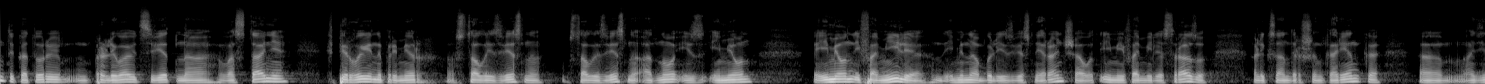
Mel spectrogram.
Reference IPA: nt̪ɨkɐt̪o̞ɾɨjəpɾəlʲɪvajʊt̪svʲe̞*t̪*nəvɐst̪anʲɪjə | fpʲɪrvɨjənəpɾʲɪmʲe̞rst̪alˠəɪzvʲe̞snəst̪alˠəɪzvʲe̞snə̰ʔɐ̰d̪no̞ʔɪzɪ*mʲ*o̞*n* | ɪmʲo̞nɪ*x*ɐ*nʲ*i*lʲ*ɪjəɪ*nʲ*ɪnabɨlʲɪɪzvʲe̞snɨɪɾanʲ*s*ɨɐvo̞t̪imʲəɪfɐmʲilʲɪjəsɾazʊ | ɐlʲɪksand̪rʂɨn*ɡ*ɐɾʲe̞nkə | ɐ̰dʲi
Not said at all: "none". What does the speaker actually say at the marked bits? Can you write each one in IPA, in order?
t̪, mʲ, n, f, mʲ, lʲ, mʲ, ʂ, k

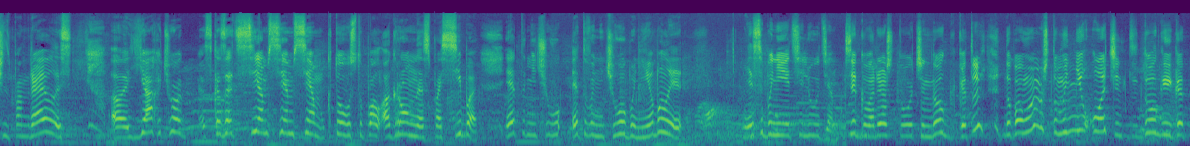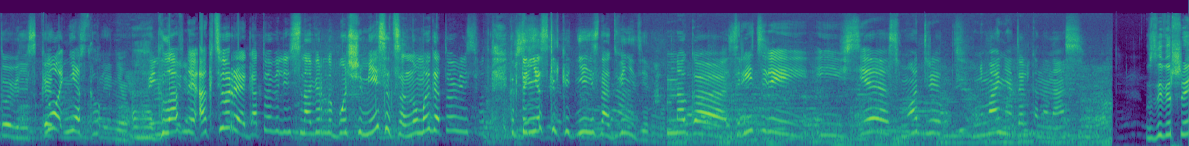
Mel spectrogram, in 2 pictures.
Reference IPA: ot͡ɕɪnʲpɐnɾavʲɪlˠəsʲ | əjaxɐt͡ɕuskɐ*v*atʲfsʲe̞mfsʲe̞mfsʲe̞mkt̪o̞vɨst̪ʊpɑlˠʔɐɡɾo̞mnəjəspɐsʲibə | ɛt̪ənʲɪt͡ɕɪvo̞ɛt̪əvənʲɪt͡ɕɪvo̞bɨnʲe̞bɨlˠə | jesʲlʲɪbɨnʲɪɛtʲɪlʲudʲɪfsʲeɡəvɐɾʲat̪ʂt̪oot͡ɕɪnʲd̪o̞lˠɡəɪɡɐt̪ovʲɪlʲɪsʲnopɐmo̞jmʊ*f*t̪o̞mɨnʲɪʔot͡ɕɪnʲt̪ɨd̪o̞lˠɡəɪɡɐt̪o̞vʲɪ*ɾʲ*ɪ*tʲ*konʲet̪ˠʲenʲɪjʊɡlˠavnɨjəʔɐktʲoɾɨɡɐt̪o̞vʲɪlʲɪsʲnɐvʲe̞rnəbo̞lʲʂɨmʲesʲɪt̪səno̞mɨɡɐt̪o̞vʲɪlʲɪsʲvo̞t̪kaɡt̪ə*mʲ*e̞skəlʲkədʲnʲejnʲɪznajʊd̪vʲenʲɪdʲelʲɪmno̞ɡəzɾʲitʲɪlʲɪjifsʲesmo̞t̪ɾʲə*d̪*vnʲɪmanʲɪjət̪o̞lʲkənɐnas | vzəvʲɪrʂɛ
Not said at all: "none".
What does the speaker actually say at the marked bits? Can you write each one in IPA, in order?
z, ʂ, lʲ, sʲ, nʲ, t̪

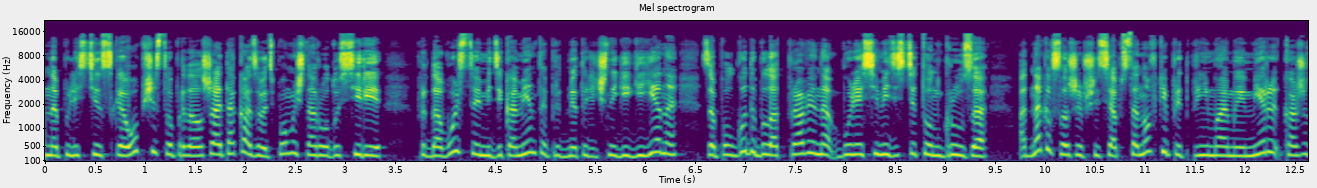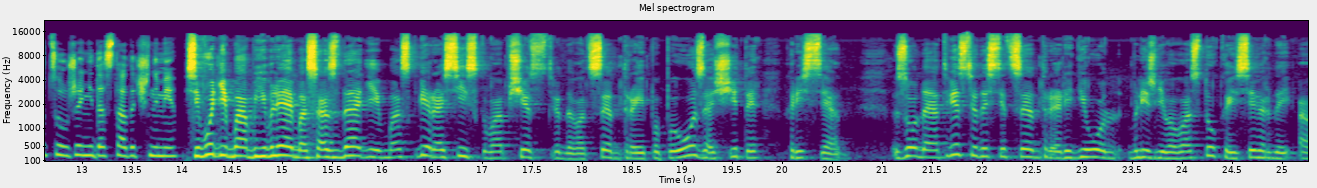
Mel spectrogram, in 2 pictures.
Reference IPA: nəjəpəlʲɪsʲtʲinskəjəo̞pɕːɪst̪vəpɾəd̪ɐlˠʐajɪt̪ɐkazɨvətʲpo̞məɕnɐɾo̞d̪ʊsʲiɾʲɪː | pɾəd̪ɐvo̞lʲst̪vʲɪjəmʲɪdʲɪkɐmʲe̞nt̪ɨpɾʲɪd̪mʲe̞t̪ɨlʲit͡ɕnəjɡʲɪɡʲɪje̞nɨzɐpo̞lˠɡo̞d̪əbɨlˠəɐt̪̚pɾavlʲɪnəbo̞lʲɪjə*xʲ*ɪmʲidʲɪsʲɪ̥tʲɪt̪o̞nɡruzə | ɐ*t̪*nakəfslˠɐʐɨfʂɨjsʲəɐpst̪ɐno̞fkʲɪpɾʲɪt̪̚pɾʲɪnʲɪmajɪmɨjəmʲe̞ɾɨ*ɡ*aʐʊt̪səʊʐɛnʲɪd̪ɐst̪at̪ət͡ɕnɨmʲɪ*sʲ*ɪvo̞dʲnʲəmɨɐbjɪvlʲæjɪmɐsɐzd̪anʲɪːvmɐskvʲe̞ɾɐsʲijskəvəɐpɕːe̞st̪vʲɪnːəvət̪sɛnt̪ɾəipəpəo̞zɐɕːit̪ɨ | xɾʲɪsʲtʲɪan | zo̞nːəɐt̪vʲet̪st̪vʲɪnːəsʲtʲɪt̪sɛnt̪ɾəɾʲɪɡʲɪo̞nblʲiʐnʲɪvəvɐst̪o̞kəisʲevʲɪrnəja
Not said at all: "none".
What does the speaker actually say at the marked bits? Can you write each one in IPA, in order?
sʲ, d̪, k, sʲ

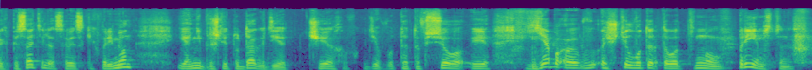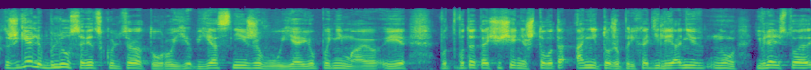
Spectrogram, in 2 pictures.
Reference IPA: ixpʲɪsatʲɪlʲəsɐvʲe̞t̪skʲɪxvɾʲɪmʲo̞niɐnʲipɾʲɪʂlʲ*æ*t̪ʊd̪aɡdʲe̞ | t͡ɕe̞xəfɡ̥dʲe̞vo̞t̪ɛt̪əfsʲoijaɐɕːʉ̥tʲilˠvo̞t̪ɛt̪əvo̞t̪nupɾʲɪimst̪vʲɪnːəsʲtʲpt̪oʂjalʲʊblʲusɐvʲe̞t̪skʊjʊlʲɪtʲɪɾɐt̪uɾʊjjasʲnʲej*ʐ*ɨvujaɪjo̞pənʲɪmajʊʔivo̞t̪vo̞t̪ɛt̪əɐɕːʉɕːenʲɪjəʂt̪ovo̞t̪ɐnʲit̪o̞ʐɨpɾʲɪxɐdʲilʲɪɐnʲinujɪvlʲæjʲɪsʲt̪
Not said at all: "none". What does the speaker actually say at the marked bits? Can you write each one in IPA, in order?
i, ʐ

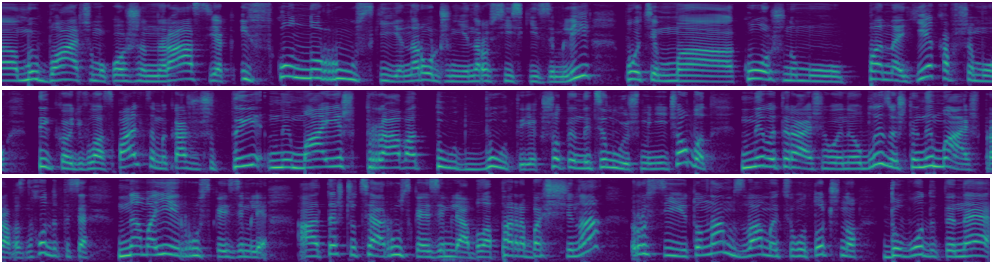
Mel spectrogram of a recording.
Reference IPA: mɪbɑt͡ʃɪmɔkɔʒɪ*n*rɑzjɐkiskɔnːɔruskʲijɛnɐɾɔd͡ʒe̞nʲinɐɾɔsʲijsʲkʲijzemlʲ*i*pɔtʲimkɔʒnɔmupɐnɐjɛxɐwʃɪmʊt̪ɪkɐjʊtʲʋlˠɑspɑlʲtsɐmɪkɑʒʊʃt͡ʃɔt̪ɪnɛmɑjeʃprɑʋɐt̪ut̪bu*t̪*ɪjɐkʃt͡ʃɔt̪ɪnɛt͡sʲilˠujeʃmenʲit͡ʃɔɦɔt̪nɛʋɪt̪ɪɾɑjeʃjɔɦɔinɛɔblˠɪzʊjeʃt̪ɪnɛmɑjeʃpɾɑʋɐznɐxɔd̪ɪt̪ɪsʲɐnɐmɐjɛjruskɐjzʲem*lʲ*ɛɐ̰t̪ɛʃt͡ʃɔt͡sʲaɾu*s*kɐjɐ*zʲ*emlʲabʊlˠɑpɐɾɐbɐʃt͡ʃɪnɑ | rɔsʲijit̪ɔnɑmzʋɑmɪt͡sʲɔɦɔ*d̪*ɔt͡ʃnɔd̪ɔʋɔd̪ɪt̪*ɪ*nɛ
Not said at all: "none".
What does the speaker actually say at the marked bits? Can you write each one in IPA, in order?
n, i, t̪, lʲ, s, zʲ, t̪, ɪ

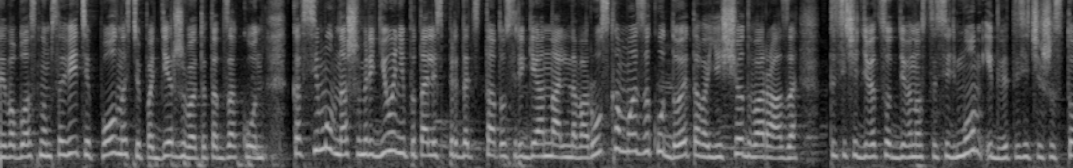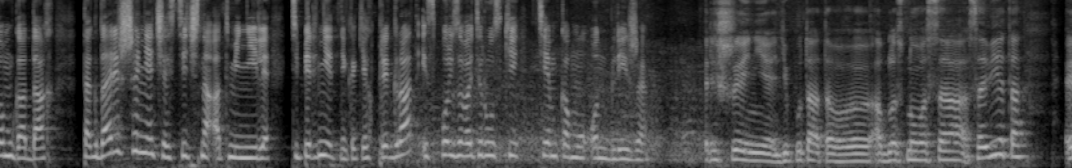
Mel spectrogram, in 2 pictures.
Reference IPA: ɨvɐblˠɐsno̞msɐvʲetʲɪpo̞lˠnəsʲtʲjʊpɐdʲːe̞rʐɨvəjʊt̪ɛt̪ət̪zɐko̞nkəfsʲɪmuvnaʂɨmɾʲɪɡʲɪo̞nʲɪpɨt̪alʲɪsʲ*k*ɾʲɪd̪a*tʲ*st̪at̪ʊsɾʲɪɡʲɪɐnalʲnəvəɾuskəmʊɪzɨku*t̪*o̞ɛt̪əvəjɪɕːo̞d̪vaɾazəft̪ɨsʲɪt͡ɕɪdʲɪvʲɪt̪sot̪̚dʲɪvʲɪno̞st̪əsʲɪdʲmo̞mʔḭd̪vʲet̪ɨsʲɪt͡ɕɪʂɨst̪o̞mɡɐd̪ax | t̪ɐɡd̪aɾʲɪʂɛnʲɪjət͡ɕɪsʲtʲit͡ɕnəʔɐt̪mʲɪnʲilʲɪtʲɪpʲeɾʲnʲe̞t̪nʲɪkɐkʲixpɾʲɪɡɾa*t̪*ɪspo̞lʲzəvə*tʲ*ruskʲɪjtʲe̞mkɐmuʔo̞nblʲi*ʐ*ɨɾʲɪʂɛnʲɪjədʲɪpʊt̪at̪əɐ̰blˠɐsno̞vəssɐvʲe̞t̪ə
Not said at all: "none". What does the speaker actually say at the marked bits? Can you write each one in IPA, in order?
p, tʲ, d̪, t̪, tʲ, ʐ

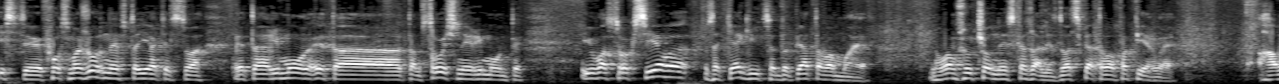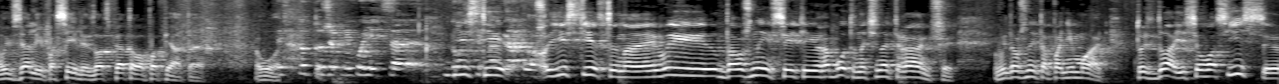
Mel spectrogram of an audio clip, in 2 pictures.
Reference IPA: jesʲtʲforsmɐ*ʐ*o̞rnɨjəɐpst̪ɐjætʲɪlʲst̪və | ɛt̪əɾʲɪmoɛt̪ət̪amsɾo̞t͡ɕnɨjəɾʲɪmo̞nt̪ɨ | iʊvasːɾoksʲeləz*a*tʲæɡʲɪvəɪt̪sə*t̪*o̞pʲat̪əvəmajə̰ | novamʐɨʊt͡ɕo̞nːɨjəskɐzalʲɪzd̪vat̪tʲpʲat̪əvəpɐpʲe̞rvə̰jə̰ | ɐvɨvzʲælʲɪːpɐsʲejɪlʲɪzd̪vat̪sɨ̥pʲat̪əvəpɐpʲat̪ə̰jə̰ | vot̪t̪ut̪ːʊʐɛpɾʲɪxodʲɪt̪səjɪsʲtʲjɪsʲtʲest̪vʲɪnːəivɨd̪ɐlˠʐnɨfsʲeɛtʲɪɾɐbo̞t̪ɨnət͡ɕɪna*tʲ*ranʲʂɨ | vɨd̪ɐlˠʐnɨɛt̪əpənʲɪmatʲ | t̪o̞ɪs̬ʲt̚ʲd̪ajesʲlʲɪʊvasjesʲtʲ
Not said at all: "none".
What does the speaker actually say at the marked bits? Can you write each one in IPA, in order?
ʐ, ɐ, d̪, tʲ

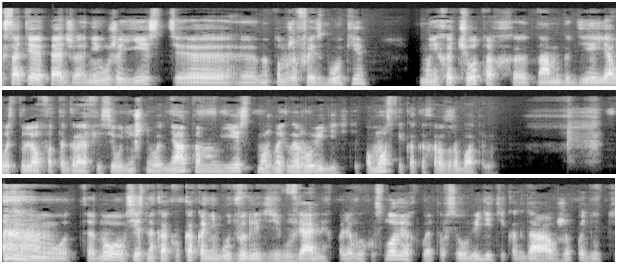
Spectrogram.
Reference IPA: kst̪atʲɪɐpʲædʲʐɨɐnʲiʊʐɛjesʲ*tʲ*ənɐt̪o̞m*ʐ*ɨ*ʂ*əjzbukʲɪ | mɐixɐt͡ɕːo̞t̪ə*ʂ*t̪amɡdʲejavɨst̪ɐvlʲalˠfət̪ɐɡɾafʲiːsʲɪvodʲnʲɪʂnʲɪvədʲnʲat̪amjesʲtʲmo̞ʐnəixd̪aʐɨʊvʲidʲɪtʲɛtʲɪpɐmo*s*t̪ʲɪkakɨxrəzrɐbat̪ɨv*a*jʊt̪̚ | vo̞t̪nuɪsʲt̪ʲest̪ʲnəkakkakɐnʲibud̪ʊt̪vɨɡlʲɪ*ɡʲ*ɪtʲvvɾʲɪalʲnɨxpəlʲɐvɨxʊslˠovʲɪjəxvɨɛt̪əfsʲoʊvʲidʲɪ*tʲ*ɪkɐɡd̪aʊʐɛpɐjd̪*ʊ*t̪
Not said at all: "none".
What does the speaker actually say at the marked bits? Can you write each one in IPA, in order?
tʲ, ʐ, f, x, s, ə, dʲ, tʲ, u

